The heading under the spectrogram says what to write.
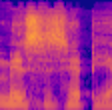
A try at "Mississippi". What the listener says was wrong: MISSISSIPPI. I feel like you skipped the middle S's when you I think the first time you said MISSIPPI.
